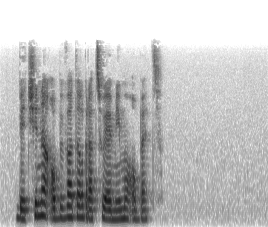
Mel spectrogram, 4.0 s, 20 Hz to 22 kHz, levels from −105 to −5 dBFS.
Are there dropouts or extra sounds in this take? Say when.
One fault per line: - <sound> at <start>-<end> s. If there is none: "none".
none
